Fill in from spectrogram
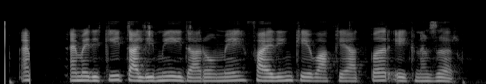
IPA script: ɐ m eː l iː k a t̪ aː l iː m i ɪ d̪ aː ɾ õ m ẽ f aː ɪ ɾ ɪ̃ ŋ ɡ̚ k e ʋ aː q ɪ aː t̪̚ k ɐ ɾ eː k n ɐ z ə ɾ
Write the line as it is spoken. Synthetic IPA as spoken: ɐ m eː ɾ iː k i t̪ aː l iː m i ɪ d̪ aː ɾ õ m ẽ f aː ɪ ɾ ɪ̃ ŋ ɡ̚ k e ʋ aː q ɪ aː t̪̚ p ɐ ɾ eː k n ɐ z ə ɾ

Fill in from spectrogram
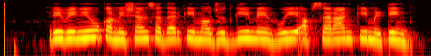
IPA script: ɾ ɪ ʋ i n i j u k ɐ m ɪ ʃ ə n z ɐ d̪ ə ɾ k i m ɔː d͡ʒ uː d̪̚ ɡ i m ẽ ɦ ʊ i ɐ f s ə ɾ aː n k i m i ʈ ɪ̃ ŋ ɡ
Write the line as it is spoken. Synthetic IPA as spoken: ɾ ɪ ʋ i n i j u k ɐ m ɪ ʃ ə n s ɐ d̪ ə ɾ k i m ɔː d͡ʒ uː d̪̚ ɡ i m ẽ ɦ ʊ i ɐ f s ə ɾ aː n k i m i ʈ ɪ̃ ŋ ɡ

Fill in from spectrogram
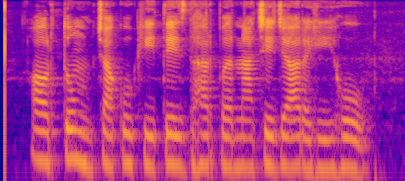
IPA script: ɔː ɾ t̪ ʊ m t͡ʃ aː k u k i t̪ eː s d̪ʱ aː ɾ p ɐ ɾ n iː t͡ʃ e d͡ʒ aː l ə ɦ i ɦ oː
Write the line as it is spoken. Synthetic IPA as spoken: ɔː ɾ t̪ ʊ m t͡ʃ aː k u k i t̪ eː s d̪ʱ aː ɾ p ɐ ɾ n aː t͡ʃ e d͡ʒ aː ɾ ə ɦ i ɦ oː

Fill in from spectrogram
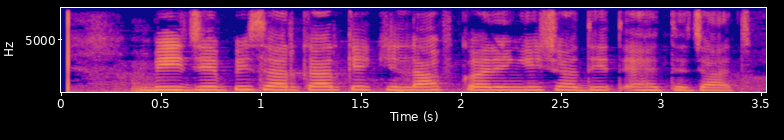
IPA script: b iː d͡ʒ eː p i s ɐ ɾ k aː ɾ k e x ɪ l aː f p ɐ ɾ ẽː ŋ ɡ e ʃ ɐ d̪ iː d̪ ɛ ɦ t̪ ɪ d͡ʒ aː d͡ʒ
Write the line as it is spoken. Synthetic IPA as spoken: b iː d͡ʒ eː p i s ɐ ɾ k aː ɾ k e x ɪ l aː f k ɐ ɾ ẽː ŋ ɡ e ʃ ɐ d̪ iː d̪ ɛ ɦ t̪ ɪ d͡ʒ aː d͡ʒ

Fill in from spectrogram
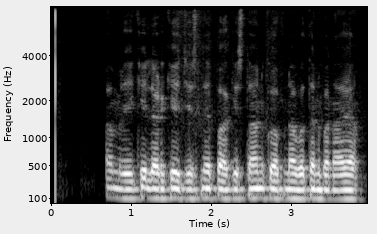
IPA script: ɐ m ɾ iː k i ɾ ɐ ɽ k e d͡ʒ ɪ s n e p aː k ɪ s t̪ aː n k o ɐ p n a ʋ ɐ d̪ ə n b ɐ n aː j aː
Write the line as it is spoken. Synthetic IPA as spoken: ɐ m ɾ iː k i l ɐ ɽ k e d͡ʒ ɪ s n e p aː k ɪ s t̪ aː n k o ɐ p n a ʋ ɐ t̪ ə n b ɐ n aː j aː

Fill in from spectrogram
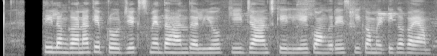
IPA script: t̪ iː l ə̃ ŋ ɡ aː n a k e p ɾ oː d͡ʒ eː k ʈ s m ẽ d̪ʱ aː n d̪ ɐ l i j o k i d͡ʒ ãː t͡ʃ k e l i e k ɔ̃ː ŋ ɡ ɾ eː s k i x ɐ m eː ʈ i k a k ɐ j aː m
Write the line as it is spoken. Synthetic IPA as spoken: t̪ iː l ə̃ ŋ ɡ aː n a k e p ɾ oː d͡ʒ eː k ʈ s m ẽ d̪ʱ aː n d̪ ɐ l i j o k i d͡ʒ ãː t͡ʃ k e l i e k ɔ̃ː ŋ ɡ ɾ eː s k i k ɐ m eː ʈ i k a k ɐ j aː m

